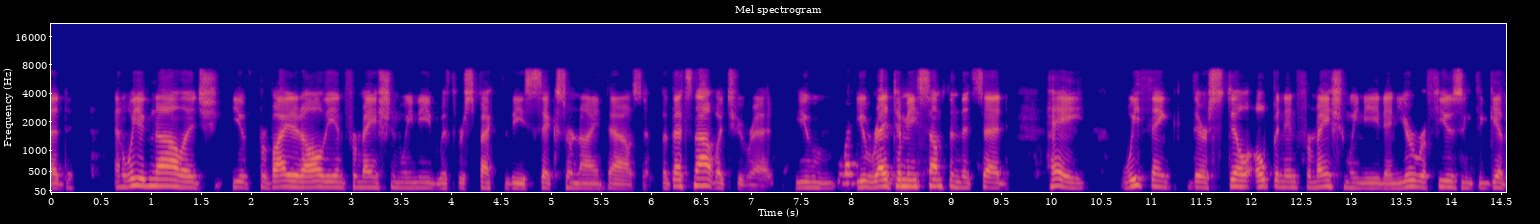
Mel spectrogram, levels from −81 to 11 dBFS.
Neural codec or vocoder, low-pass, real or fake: codec, 24 kHz, 3.1 kbps, DualCodec; 7.2 kHz; fake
